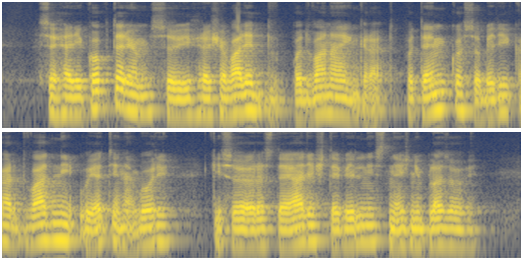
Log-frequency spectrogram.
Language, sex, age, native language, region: Slovenian, male, 12-17, Slovenian, Drava region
